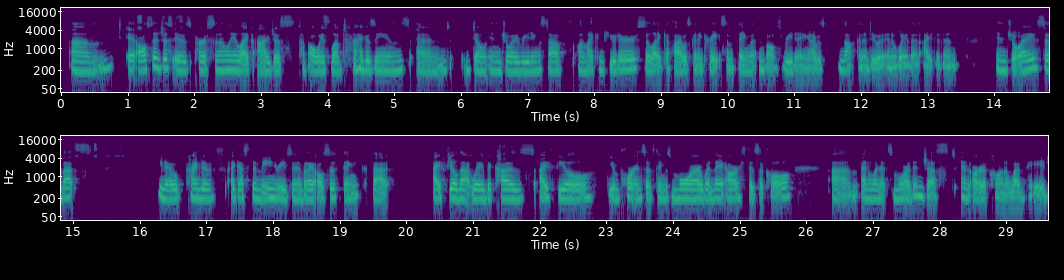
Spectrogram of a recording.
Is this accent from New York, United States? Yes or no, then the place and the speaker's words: yes; New York City, New York, United States; now in England; growing up in New York City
